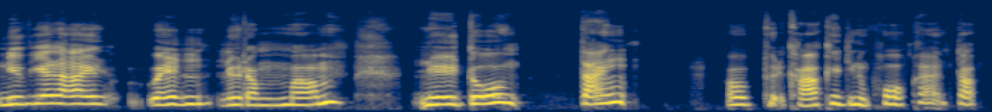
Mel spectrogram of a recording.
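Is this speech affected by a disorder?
Yes: deafness; hearing loss.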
